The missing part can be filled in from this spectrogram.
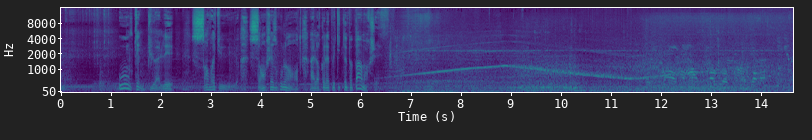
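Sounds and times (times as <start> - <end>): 
speech: 0.8 - 6.9
police siren as officers arrive: 6.5 - 14.6.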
